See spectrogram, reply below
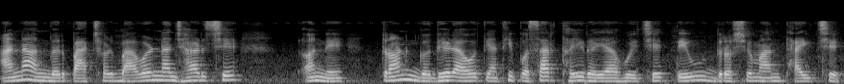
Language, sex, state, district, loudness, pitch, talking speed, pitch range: Gujarati, female, Gujarat, Valsad, -18 LUFS, 165 Hz, 135 wpm, 155-180 Hz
